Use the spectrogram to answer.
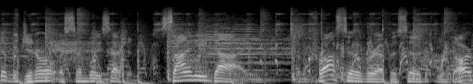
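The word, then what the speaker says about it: sine die: thomas you just pronounced shiny die the way the senate pronounces it not the way the house pronounces it or the way the romans would have pronounced it uh cine d a yeah well this crossover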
